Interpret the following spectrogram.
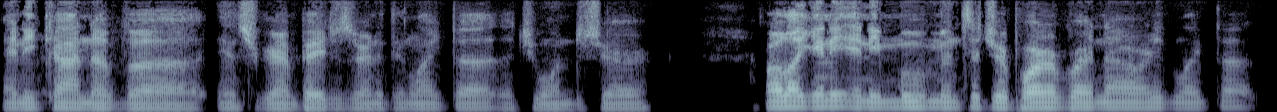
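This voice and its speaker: A man's voice: mid-range voice, little pitch movement, racing, warm tone. A young man from the United States, co-hosting a casual podcast, joking and chatty. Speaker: podcast co-host.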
